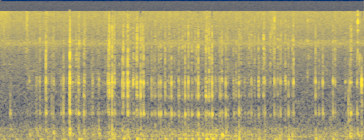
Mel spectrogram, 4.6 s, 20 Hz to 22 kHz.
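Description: A green, hollow silicone cylinder about 15 cm long with rubbery spikes is held in the hands while fingertips flick the spikes, squeeze it and rub it. The result is a quiet, steady patter of soft, dense clicks and taps with a low, muffled body and brief bright flecks, each sound dying away almost at once.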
